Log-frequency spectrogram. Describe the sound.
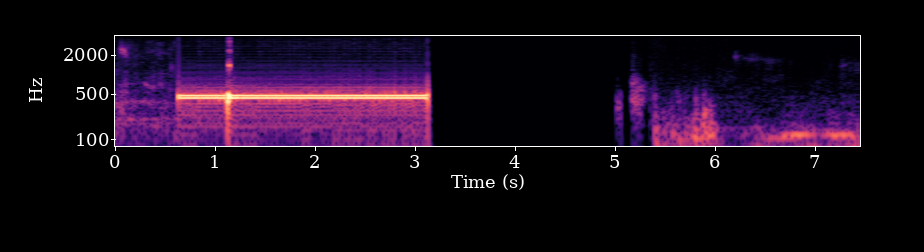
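A telephone line tone plays during a call transfer: one steady, loud hum lasting about two and a half seconds, then a stretch of silence before faint, brief voice sounds begin.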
